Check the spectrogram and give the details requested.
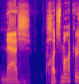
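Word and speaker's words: Nash Hutmacher: no answer for him that Nash Hutch mocker that's how you say it yeah he honestly looks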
